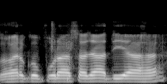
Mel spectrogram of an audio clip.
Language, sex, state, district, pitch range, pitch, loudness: Hindi, male, Bihar, Araria, 135-140 Hz, 140 Hz, -14 LUFS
